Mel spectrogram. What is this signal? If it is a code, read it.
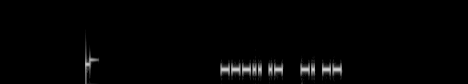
Morse code, heard as a keyed tone, about 41 wpm, 700 Hz. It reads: 8A NM
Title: Field Day Exchanges Encore - 45wpm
